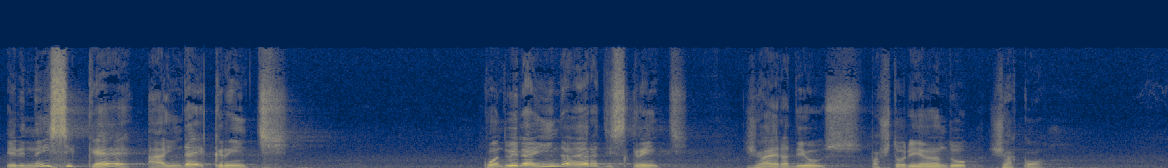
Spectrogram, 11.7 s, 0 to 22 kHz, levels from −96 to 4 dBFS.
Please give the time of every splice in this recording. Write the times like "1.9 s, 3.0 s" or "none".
4.8 s, 9.8 s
